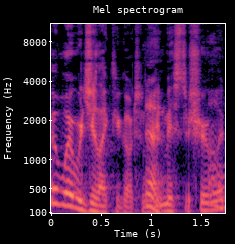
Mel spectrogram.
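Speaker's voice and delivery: voice of a talking car. Voicing a talking car that speaks in Elon Musk's voice. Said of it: "But it's Elon's voice".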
